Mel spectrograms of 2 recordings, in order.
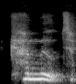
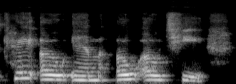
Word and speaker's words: Komoot: Komoot. I don't know if you pronounce it that way, but it's K-O-M-O-O-T.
